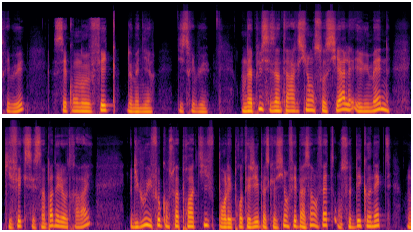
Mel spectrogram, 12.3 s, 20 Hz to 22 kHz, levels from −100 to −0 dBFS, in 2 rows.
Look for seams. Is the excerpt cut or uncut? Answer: cut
